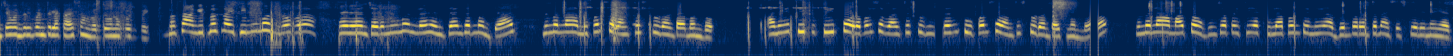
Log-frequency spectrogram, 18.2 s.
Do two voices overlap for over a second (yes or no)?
no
